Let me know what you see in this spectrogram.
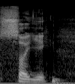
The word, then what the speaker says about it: Sayeh: Juste pour préciser, ça s'écrit S-A-Y-E-H, ça se prononce Soyer.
